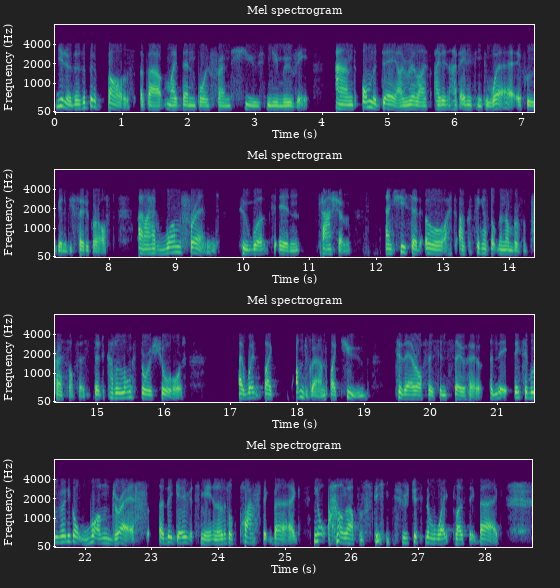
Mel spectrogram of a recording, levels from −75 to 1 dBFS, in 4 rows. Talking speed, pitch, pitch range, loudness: 225 wpm, 145 Hz, 130-180 Hz, -20 LUFS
